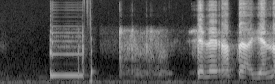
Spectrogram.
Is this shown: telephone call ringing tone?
yes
